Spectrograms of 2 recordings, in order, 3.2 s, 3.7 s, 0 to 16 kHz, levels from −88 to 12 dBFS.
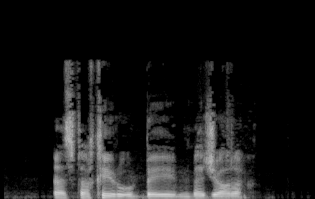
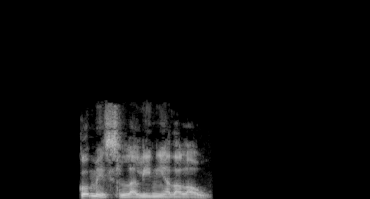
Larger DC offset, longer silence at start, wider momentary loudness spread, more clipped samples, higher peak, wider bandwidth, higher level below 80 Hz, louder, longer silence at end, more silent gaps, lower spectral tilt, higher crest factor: neither; second, 0.55 s vs 0.8 s; second, 4 LU vs 7 LU; neither; about the same, 0 dBFS vs -2 dBFS; first, 11.5 kHz vs 8 kHz; about the same, -62 dBFS vs -58 dBFS; about the same, -15 LUFS vs -17 LUFS; second, 0.7 s vs 1.6 s; neither; about the same, -4.5 dB/octave vs -4.5 dB/octave; about the same, 16 dB vs 18 dB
